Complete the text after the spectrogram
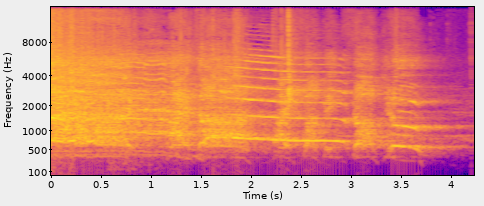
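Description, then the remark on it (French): Two teams of people in a hall shout and yell loudly and continuously, overlapping voices filling an echoing space with sustained, energetic cries that rise and fall in waves. “ça crie beaucoup, hein. ça crie énormément parce qu'il y avait que deux équipes du coup bah, présentes dans la salle.”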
